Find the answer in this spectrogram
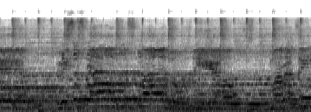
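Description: A worship song sung in Latvian by two men and a woman into microphones, with a steady beat in the accompaniment behind the voices.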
